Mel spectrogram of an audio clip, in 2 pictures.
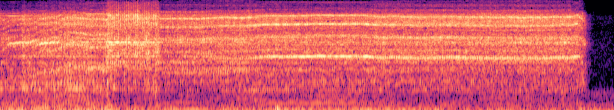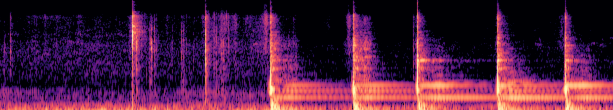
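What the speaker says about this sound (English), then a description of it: "So I just drill them out and get rid of them" A power drill runs steadily at close range on a road-trip van, drilling out stuck bolts, then stops, followed by a series of sharp metallic taps and clinks as loose parts drop and get knocked about.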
